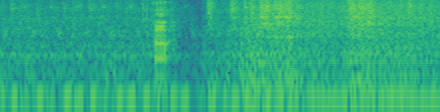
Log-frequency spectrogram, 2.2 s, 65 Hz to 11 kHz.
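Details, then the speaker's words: 2018 Mahindra Retriever 750 in neutral, in for a charging problem with battery voltage stuck at 12 V. Low, lumpy, lawnmower-like note rises smoothly with throttle and settles; normal engine revving. "This thing sounds like a lawnmower."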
